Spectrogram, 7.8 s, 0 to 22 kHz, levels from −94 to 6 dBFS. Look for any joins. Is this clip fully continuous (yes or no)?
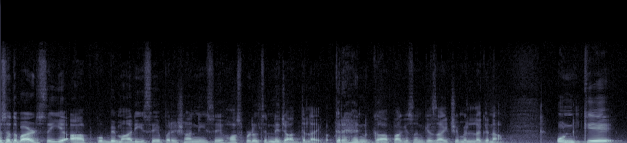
no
